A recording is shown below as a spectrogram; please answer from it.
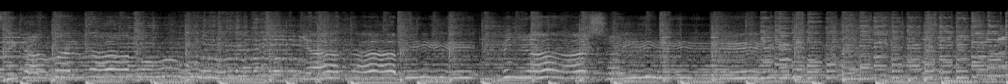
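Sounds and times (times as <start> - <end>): live band playing instrumental: 0.0 - 10.0.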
